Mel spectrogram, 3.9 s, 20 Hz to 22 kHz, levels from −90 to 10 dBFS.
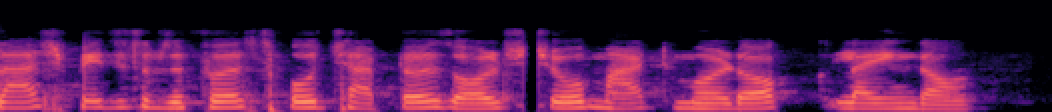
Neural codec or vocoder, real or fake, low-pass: none; real; 7.2 kHz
